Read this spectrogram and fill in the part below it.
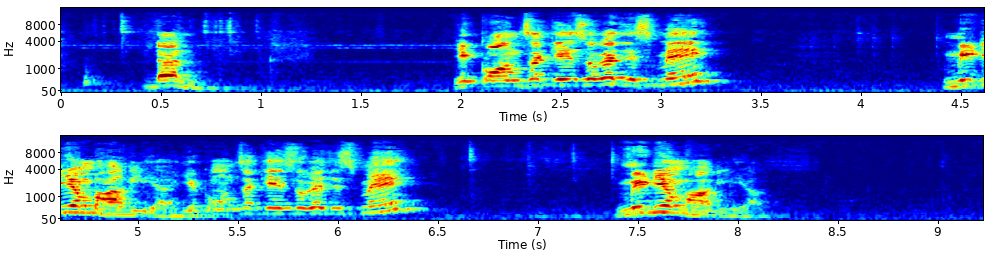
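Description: A man speaks with animation through a close microphone, in short bursts.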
